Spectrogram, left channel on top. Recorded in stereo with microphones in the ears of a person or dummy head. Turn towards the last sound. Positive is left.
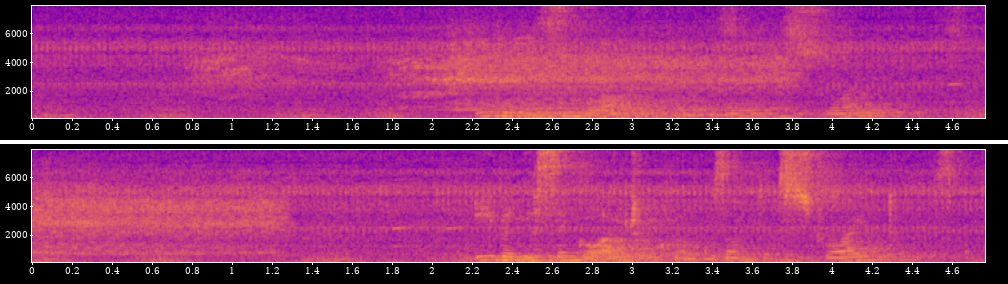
turn(degrees=-50)  # may be behind; listen again after turning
